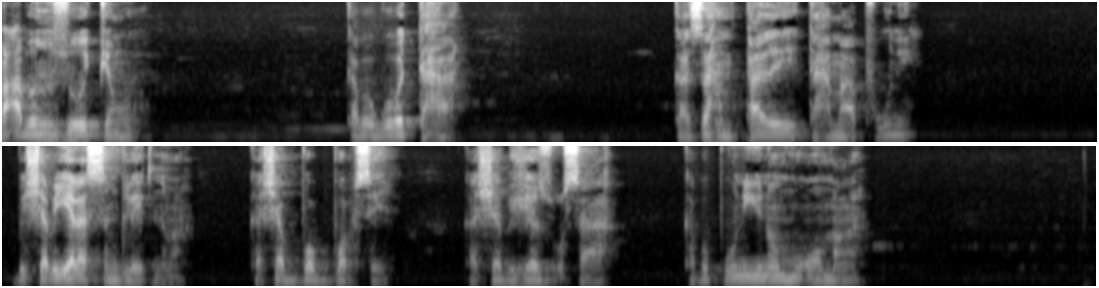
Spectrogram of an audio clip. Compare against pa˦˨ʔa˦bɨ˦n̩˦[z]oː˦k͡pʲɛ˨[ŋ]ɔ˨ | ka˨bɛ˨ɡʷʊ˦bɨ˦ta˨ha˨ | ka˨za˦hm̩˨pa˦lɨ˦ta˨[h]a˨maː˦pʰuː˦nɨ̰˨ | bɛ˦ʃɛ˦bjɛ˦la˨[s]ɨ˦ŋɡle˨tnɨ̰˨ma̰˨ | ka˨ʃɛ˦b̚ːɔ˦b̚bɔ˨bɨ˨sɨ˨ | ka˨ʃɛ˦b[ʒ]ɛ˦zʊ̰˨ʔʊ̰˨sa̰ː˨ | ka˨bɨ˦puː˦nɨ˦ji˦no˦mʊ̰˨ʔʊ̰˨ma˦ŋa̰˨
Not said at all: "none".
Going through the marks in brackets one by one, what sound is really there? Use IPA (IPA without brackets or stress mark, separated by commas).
z, ŋ, h, s, ʒ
